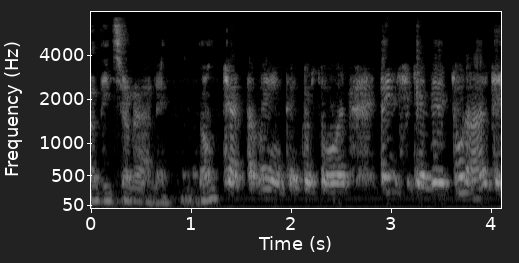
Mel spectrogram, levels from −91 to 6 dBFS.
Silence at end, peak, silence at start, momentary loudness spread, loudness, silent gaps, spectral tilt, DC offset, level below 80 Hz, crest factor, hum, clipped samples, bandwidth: 0 s; -28 dBFS; 0 s; 10 LU; -43 LUFS; none; -2 dB/octave; under 0.1%; -76 dBFS; 16 dB; none; under 0.1%; 7.2 kHz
